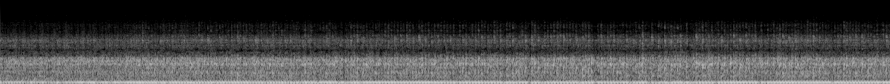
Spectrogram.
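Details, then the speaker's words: Farmall F-12 tractor on steel, auction find being revived, air tube off, rusty tank and possible carb rust: runs with low, slightly uneven thump about four per second then dies; choke not working right, rough running, fuel starvation suspected. "Well, darn. Well, canute. I was just about ready to drive it and then it died. My choke is not doing the thing right."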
